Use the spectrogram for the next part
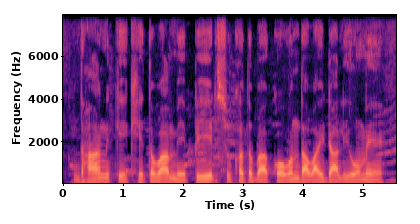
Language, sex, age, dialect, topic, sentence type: Bhojpuri, female, 25-30, Northern, agriculture, question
